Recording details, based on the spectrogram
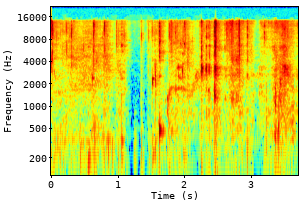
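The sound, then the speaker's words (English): Someone drinking water: a few wet gulps and swallows with small mouth clicks and a brief sloshing burble, fairly quiet and irregular, with no talking. “but this analysis runs for some time that allows me to drink some water.”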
